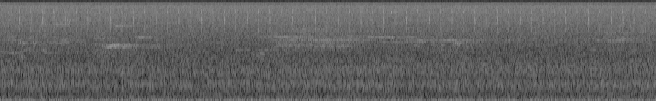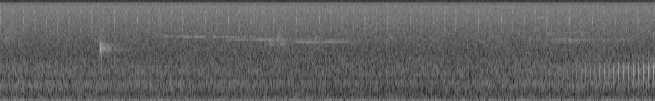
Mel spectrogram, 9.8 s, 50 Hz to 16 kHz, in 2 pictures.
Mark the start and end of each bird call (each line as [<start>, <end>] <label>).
[0.70, 1.20] Common Grackle (Quiscalus quiscula)
[2.70, 3.50] Black-capped Chickadee (Poecile atricapillus)
[5.50, 5.80] Common Grackle (Quiscalus quiscula)
[6.00, 7.60] Black-capped Chickadee (Poecile atricapillus)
